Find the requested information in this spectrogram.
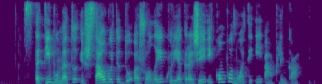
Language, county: Lithuanian, Utena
